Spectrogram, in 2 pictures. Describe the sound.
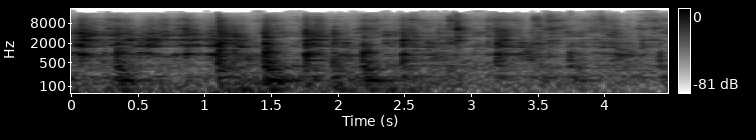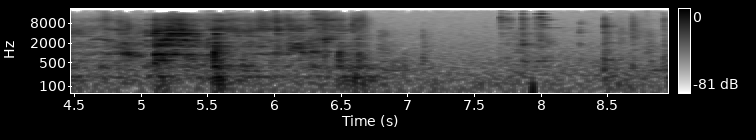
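A spoon stirs a jelly mixture in a bowl, making many quick clinks and scrapes against the sides in a steady, busy rhythm that eases slightly near the end, with no talking.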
